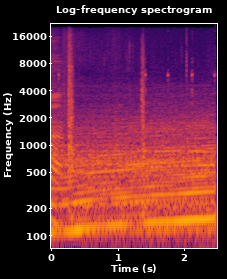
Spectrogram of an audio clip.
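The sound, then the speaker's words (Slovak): A car engine with 134 kW (182 hp) and a CVT gearbox revs up loud, its deep droning hum shifting in pitch as it climbs, with a couple of brief sharp clicks over the steady roar. “Ale má aj dobrý zvuk.”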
